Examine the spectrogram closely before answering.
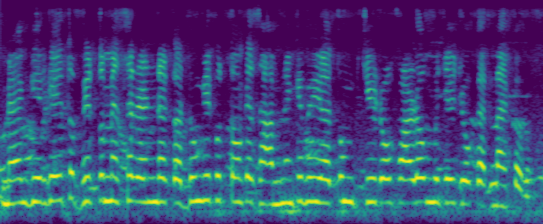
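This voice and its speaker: A woman speaks at a high pitch and a moderate pace with monotone, flat intonation and hardly any pauses. Her loudness stays very even against noticeable background noise. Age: 70s. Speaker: elderly resident. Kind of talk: protest statement to reporter.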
